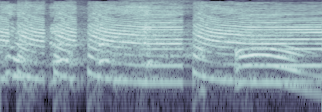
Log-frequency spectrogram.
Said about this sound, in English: I'm going to put in, like, an air horn here or something.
